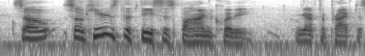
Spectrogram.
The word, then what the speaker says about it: Quibi: This is going to be, it's Queeb. What is the pronunciation? Quibi. Quibi. Yeah. So kind of like quibble, like the multiple of quibble. If you're gonna have multiple quibbles with somebody, you'd have a Quibi.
